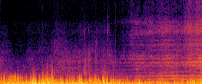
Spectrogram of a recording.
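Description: A driverless Ford Focus running hard with its throttle held open as it bounces across rough ground toward a dirt jump. Thumps and rattles come thick in the first couple of seconds, then the engine drones on more evenly.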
